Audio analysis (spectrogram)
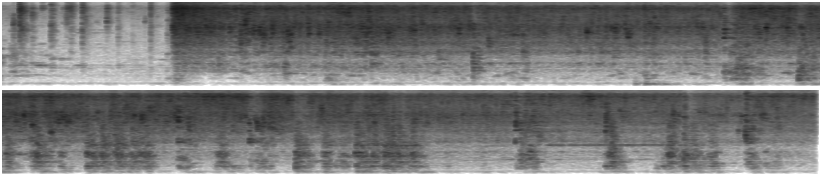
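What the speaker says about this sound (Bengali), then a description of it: "তেলটা গরম হয়ে গেছে বন্ধুরা একটু জিরে দিয়ে দিলাম এবার আমি পেঁয়াজটা দিয়ে দেব" Onions hit hot oil already seasoned with cumin and sizzle vigorously after a quiet start, a busy close crackle with stirring knocks and fluctuating intensity, no voices over it.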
